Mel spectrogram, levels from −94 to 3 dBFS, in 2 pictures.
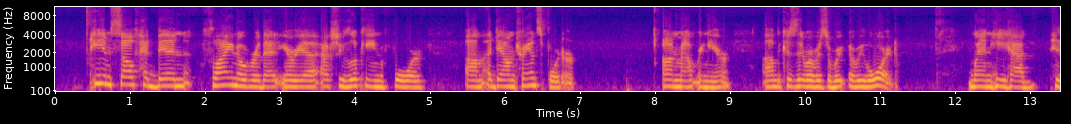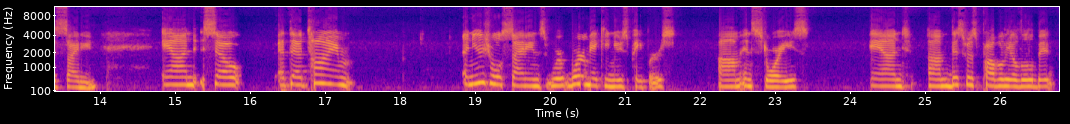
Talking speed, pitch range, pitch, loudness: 120 wpm, 200-245 Hz, 215 Hz, -19 LUFS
